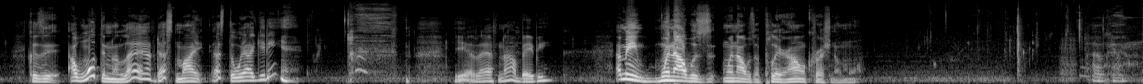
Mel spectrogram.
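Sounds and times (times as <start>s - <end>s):
speech: 0.3s - 3.1s, 4.6s - 5.6s, 6.2s - 8.7s, 10.9s - 11.4s
gulping swallows: 3.0s - 4.6s, 8.8s - 11.4s
person drinking water: 3.0s - 4.6s, 8.8s - 11.4s
laughter: 3.4s - 4.2s.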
